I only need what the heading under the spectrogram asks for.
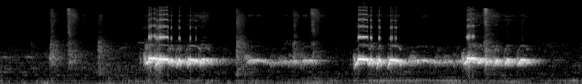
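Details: Local zebra dove performing the "klar ketek kuk" song: loud rolling, purring coos near one pitch, two long bursts followed by a softer trailing phrase, with faint clicks between.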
